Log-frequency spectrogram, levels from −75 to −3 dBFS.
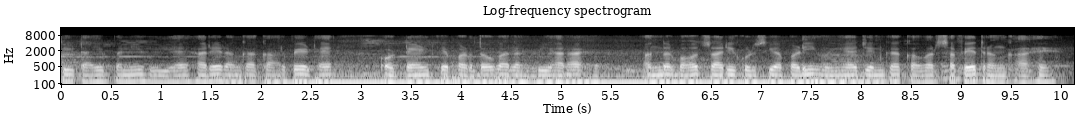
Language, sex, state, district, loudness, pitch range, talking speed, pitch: Hindi, male, Uttar Pradesh, Jyotiba Phule Nagar, -15 LUFS, 110-115 Hz, 180 wpm, 110 Hz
